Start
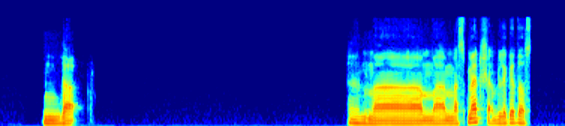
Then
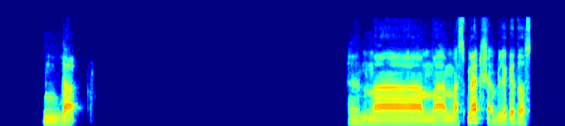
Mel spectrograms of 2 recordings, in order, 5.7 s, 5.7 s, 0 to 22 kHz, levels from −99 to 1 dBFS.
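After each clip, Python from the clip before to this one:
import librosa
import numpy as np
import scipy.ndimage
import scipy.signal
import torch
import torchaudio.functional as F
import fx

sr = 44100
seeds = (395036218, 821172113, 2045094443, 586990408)

y = fx.highpass(x, sr, hz=1100.0, slope=6)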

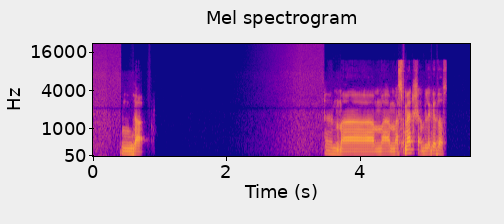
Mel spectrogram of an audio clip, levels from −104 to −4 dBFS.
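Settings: y = fx.notch(x, sr, hz=2100.0, q=6.3)
y = fx.pre_swell(y, sr, db_per_s=37.0)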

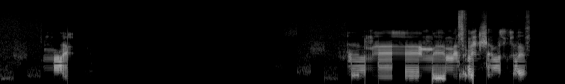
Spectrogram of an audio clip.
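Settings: y = x * np.sin(2.0 * np.pi * 980.0 * np.arange(len(x)) / sr)
y = fx.filter_held_highpass(y, sr, hz=7.4, low_hz=270.0, high_hz=4300.0)
y = y * librosa.db_to_amplitude(-2.5)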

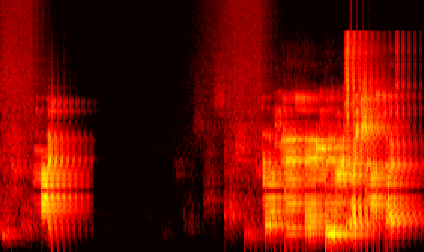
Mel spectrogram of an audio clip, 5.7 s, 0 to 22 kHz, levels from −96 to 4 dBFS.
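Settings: y = fx.echo_feedback(x, sr, ms=79, feedback_pct=56, wet_db=-6.0)
y = y * librosa.db_to_amplitude(3.0)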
